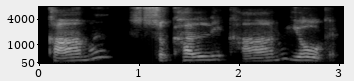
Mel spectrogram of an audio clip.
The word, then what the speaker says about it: Kāmasukhallikhānuyoga: So Kāmasukhallikhānuyoga. Yo chayang Kāmasukhallikhānuyoga. Hino gamo potujjaniko anariyo anattasamihito. Okay, great. Kāmasukhallikhānuyoga. Okay. Can everybody pronounce that?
